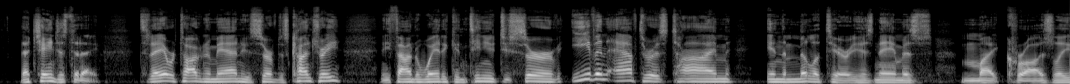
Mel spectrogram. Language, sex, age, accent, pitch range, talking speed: English, male, 40-59, American, 110-140 Hz, 190 wpm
